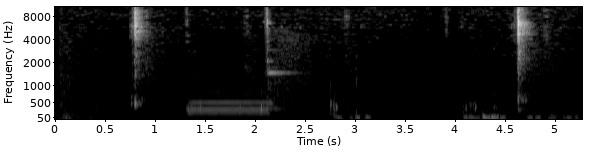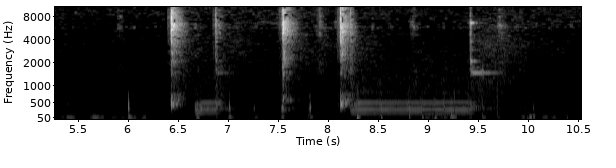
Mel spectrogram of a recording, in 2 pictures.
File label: fluorescent light switch fuse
